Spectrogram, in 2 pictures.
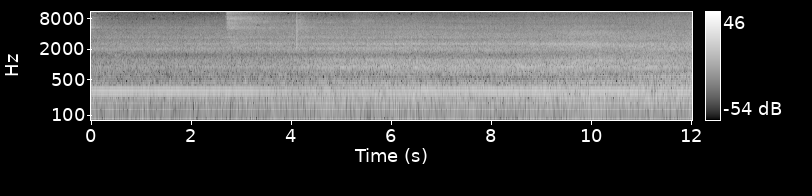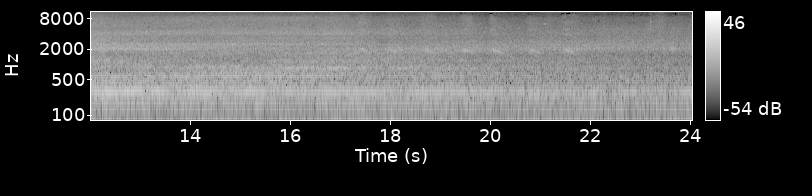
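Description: Electric train running through the station: a steady electric hum over the rumble of wheels on rail, easing slowly in the second half.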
